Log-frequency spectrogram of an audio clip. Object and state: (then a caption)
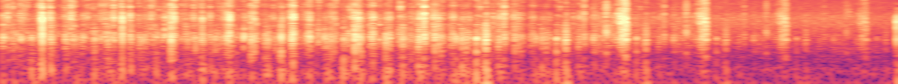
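Leather glove. Bare fingertips tap and rub across the back of a black leather glove, worn on one hand and held against the right ear of a microphone, with an echo effect. Soft, quick taps and crinkly rubbing come in an uneven, steady stream, bright and papery with a slight upper-mid focus. The sound stays quiet throughout, with a sharper tap at the very end.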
